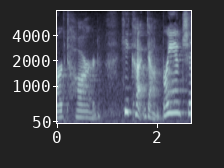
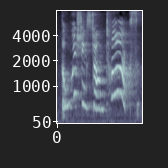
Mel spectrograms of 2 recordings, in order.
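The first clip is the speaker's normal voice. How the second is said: very high, astonished squeak; amazed gasp. A narrator's reading. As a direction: gasp in wonder at a talking stone. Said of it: "gasped Mouse".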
